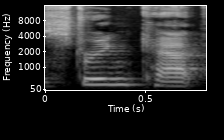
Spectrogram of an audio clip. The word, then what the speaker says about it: strcat: start with Str Str so it's easier to pronounce that as string even though it's St Str so the string cat function is the string concatenation concatenation function it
